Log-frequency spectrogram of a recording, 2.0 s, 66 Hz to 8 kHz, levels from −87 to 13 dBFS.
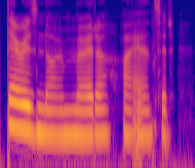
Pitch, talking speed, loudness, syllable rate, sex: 180 Hz, 185 wpm, -17 LUFS, 6.6 syllables/s, female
